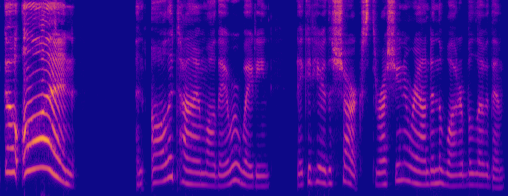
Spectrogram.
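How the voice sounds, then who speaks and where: A woman reading a children's novel aloud as an expressive classroom storyteller. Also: on the low side, normal speed. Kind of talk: expressive children's audiobook narration.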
